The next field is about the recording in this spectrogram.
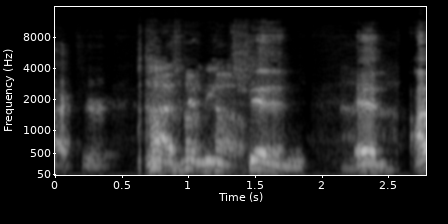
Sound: laughs

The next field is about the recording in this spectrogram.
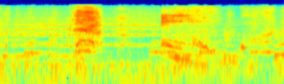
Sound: grunting

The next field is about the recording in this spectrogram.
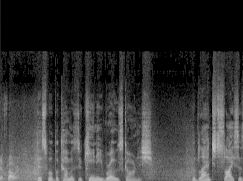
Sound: voiceover

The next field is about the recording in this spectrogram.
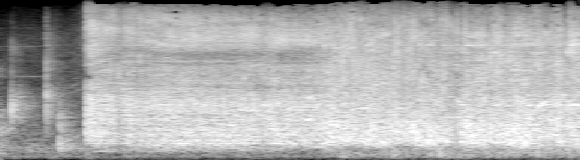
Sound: man spitting loudly

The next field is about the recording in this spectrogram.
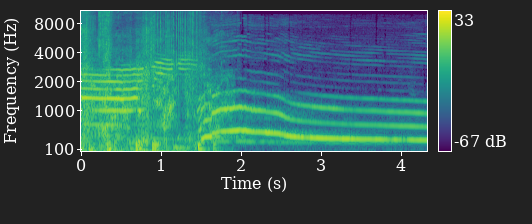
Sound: wolf howling

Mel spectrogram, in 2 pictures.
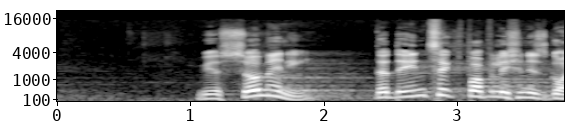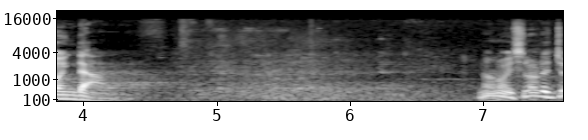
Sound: laughter

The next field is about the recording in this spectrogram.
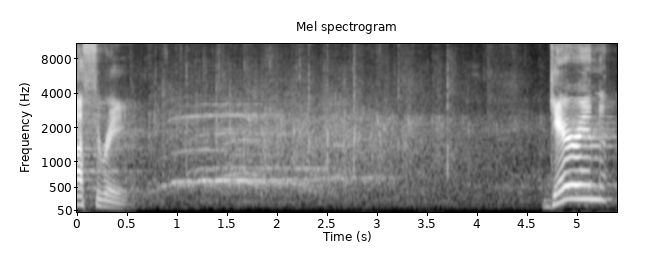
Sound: crowd applauding; crowd cheering

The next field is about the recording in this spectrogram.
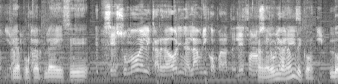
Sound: man speaking in Spanish

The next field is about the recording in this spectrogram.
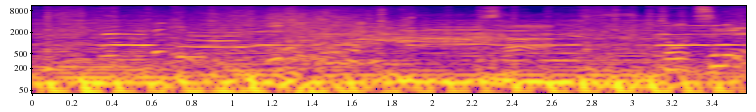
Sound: fatal scream

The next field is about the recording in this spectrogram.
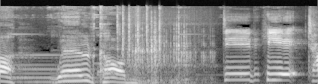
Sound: rattling

